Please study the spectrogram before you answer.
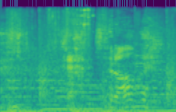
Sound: laughs

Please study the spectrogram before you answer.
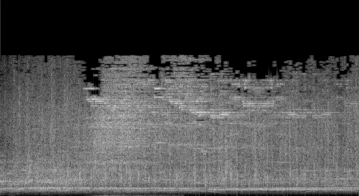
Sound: applause; chiming; applause

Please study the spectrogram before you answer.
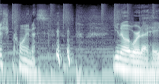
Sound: laughter

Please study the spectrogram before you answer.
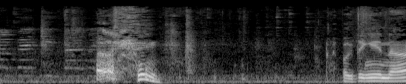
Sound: sneezing Sorry

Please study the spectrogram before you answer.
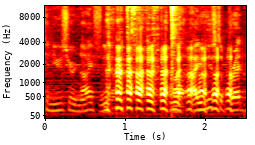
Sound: laughing

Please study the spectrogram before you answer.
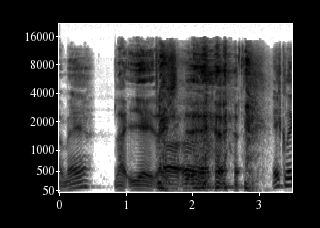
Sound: laughing

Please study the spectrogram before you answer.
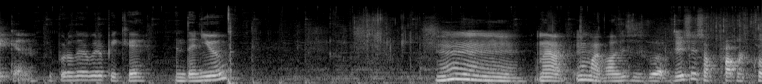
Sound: bite

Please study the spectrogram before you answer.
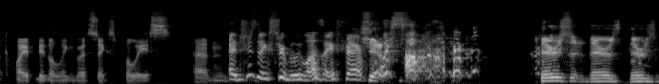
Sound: laughs

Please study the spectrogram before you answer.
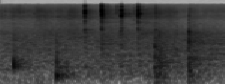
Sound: clicking endlessly

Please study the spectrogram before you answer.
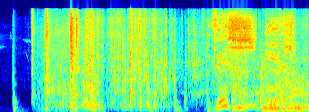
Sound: clattering

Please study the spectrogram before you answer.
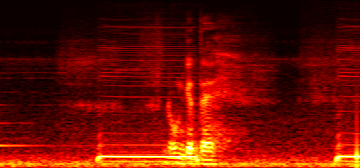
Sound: cell phone vibrating

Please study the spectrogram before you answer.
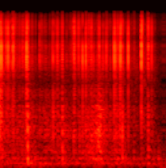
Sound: soft crackling

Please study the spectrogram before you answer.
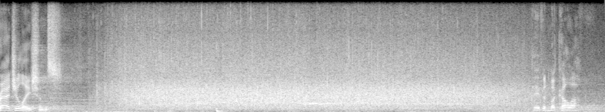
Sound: clapping

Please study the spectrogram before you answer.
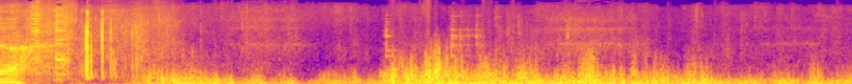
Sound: wind whistling

